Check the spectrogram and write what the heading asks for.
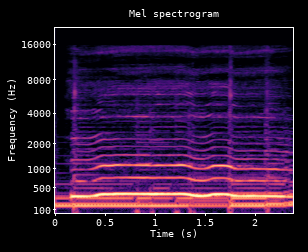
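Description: A man singing one long wordless "ooh", the note wavering slightly, over a sustained electric guitar chord.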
